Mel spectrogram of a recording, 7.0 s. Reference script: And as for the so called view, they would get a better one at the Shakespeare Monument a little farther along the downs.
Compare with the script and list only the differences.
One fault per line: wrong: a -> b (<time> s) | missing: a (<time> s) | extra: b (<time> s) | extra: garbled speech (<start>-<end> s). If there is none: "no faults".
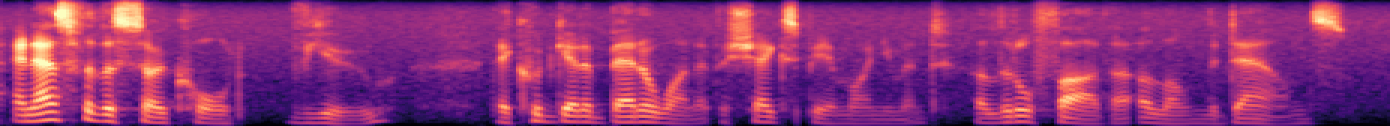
wrong: would -> could (2.5 s)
